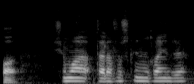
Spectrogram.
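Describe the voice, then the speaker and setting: A man teaches Quran recitation in a classroom, patiently drilling letter sounds in call-and-repeat fashion and praising his students. His voice is a little high and mellow, with little pitch movement.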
